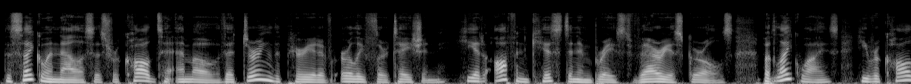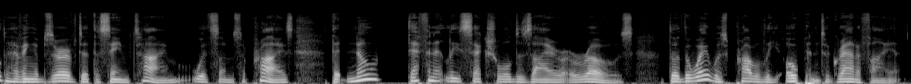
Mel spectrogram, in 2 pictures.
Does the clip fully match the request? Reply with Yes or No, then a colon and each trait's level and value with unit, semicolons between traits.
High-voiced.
No: low, 125 Hz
